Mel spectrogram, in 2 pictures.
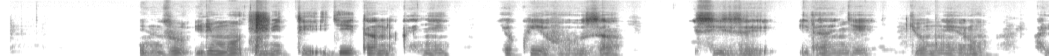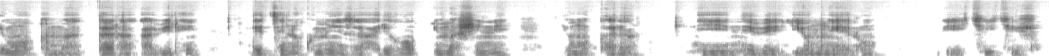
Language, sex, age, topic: Kinyarwanda, male, 18-24, health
